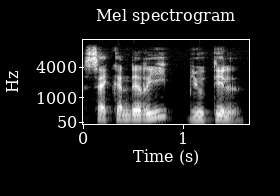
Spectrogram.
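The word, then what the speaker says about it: sec-butyl: five secondary butyl lambda this actually the correct pronunciation should be five secondary butyl five secondary butyl two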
